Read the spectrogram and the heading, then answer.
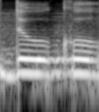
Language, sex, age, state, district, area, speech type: Telugu, female, 18-30, Telangana, Hyderabad, urban, read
